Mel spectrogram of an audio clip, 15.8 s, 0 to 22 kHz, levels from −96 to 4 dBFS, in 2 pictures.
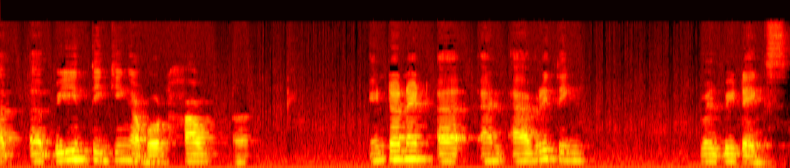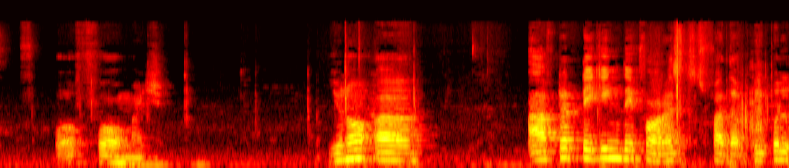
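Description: From the start to 7.75 s, the speech sounds grainy and rough. This is low bit depth without dither, likely from truncating to 8 bits. The error tracks the signal. Quiet passages turn gritty, and the faintest sounds sputter or vanish. The noise sits about 30 dB below the speech.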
